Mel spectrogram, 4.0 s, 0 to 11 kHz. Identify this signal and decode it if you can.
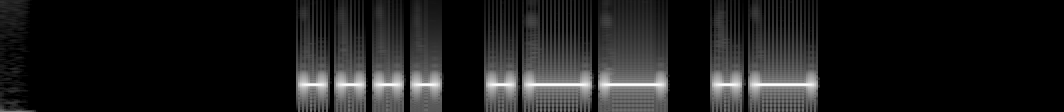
Morse code, heard as a keyed tone, about 17 wpm, 700 Hz. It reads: HWA
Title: USA Call Sign Postfixes - 3 Letters 17wpm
